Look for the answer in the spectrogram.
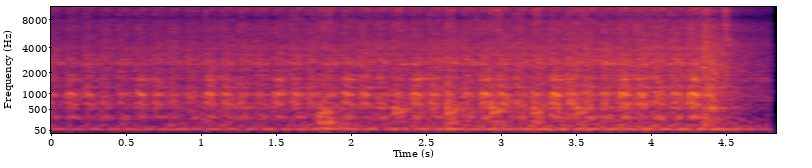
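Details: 1972 Chevy Suburban with a new crate motor and transmission, first start attempt: steady starter cranking at about two turns a second with no firing. Apparently not getting gas; crank no start.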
